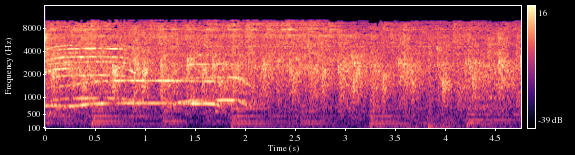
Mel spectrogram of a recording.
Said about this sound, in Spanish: Denle un aplauso al Rey de Reyes.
